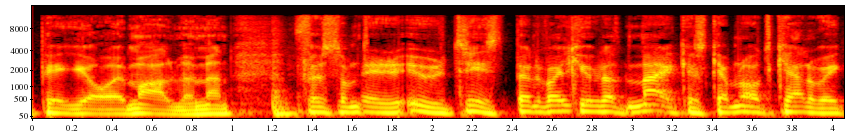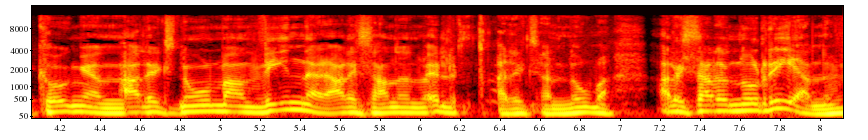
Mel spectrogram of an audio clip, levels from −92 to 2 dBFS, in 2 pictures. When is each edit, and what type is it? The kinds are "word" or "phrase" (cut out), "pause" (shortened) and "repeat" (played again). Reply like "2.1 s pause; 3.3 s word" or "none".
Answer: 1.3 s word; 1.6 s word; 2.7 s word; 3.0 s word; 4.5 s word; 6.0 s word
